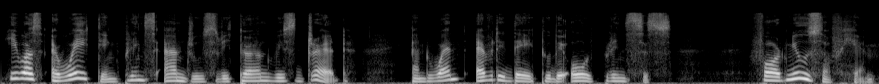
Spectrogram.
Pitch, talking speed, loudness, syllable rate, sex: 170 Hz, 135 wpm, -18 LUFS, 4.0 syllables/s, female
